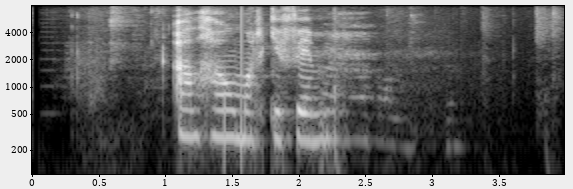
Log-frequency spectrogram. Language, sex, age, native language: Icelandic, female, 10, Icelandic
